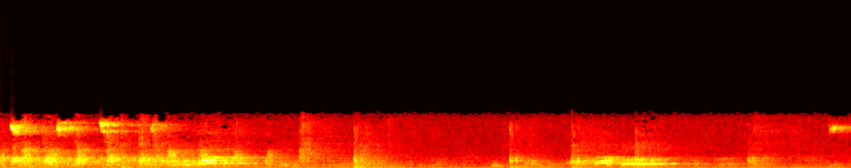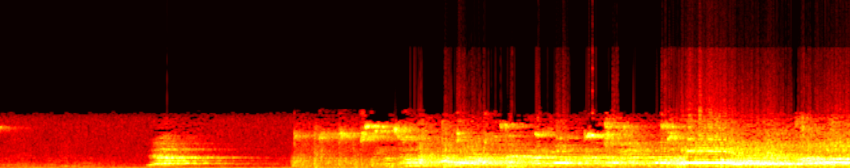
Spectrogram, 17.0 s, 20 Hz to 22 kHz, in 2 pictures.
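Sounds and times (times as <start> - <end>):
shoes squeaking on hardwood floor: 11.4 - 15.3
voices calling out: 11.4 - 17.0.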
